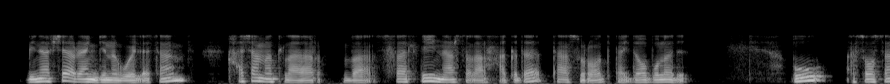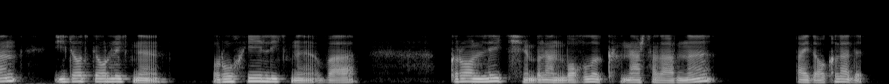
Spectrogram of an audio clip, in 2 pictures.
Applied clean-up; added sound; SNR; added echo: neural mask model Resemble Enhance denoiser.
